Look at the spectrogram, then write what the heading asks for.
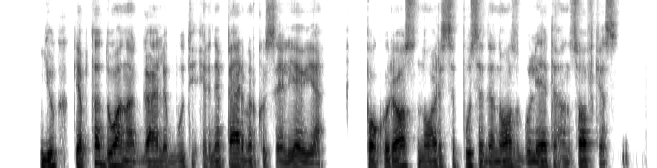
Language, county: Lithuanian, Vilnius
